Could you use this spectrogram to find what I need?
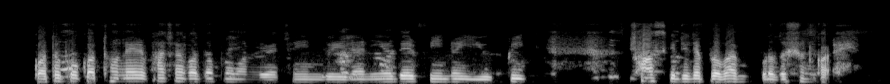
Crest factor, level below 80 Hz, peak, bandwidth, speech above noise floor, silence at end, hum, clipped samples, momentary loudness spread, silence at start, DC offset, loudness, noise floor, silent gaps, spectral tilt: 16 dB; -60 dBFS; -2 dBFS; 7.4 kHz; 25 dB; 0.4 s; none; under 0.1%; 13 LU; 0.35 s; under 0.1%; -17 LUFS; -41 dBFS; none; -7.5 dB/octave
